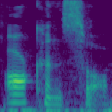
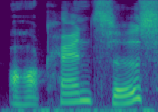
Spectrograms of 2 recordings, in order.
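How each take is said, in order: First: The last syllable sounds like 'saw'. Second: The last syllable sounds like 'sass'. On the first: "I'm not so sure whether I pronounce it correctly" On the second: "something that is written like Arkansas"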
